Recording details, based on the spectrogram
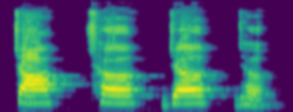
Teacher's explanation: च वर्ग, च छ ज न, तालु, इसमें जो हमारी जीभ होती है वो मुख के ऊपरी भाग पर स्पर्श करती है, तालु पर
